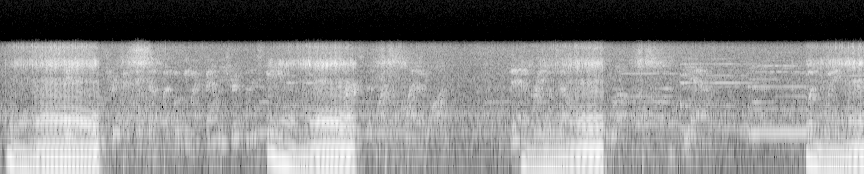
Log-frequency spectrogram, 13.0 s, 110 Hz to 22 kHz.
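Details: Loud, rumbling, vibrating snores with each breath in, about 16 a minute, quieter breaths out between them: a pet dog snoring.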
